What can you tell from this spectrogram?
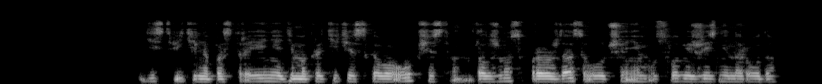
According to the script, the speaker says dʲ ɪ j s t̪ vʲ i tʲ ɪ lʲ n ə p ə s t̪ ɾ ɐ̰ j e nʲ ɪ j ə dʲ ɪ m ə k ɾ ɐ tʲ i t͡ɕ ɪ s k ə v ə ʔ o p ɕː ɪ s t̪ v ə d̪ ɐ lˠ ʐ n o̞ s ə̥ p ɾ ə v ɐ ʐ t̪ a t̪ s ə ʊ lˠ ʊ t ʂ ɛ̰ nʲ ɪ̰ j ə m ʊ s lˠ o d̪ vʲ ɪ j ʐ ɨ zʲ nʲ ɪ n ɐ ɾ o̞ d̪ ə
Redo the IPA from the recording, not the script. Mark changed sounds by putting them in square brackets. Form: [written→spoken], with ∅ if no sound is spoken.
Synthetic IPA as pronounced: dʲ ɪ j s t̪ vʲ i tʲ ɪ lʲ n ə p ə s t̪ ɾ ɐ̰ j e nʲ ɪ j ə dʲ ɪ m ə k ɾ ɐ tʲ i t͡ɕ ɪ s k ə v ə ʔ o p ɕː ɪ s t̪ v ə d̪ ɐ lˠ ʐ n o̞ s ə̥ p ɾ ə v ɐ ʐ [t̪→d̪] a t̪ s ə ʊ lˠ ʊ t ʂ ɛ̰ nʲ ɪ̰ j ə m ʊ s lˠ o [d̪→∅] vʲ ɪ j ʐ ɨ zʲ nʲ ɪ n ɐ ɾ o̞ d̪ ə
